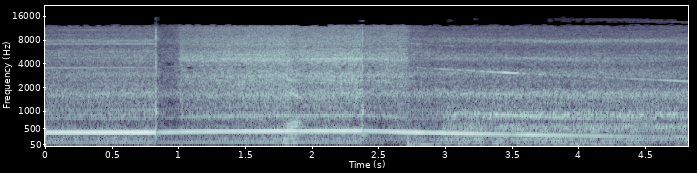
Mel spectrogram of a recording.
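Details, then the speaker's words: Panasonic Jet-Flow canister vacuum, highest power setting (rugs): steady high motor hum, soft puff then pitch eases as little suction relief valve blows and vacuum gauge swings over; working as designed. "when you get up to the highest one rugs with full power you're going to see the VAT gauge actually slide across to your left and you'll hear the little relief valve blow"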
